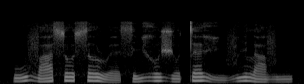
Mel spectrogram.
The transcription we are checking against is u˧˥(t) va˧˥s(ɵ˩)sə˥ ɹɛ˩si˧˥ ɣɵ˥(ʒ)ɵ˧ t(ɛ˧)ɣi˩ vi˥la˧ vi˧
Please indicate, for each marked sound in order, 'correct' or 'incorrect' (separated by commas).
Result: incorrect, incorrect, correct, incorrect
